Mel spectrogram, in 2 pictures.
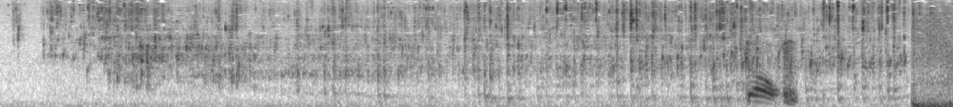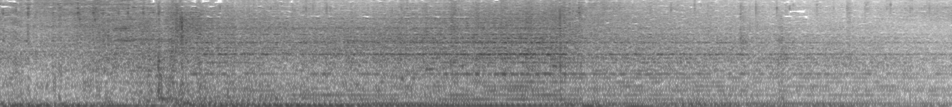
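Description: Water is poured into a vessel during a contest to fill it as full as possible without spilling over the top: a few scattered splashes and trickles at first, then a steady, loud gushing stream whose tone rises gradually as the vessel fills.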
